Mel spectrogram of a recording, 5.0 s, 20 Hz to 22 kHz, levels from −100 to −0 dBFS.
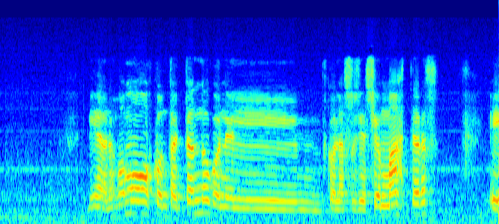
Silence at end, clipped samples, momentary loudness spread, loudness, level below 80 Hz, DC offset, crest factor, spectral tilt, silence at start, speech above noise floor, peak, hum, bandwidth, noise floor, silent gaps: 0 s; under 0.1%; 11 LU; -31 LUFS; -64 dBFS; under 0.1%; 20 dB; -2.5 dB/octave; 0.05 s; 24 dB; -12 dBFS; none; 15.5 kHz; -55 dBFS; none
